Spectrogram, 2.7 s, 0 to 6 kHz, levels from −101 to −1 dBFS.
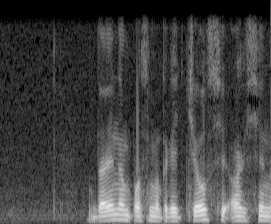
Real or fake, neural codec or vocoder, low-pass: real; none; 5.4 kHz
